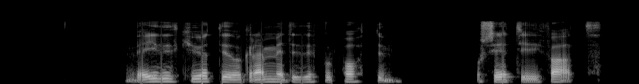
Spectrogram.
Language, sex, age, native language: Icelandic, male, 20-29, Icelandic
